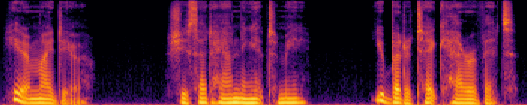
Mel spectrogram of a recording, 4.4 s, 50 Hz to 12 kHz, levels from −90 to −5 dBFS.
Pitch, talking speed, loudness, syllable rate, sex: 135 Hz, 205 wpm, -19 LUFS, 5.6 syllables/s, female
